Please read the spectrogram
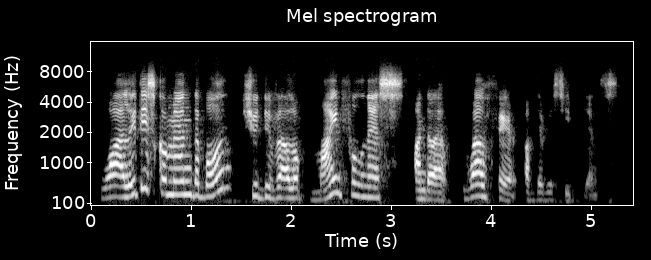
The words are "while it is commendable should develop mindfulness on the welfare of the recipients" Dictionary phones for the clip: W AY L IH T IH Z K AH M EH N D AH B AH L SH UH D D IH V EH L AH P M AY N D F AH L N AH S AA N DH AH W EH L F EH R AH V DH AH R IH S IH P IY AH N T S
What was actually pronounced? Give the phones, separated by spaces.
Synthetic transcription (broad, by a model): W AY L IH T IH S K AH M EH N D AH B AH L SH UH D D IH V EH L AH P M AY N D F AH L N AH S AA N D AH W EH L F EH R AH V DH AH R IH S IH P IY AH N T S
